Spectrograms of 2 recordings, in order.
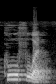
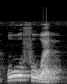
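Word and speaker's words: كُفُوًا: ya namanya mad shilah kesalahan yang sering terjadi juga ketika mengucapkan huruf Kaf ya di sini ya yang benar Insyaallah kufuwan termasuk huruf yang tipis maka dibacanya kufuwan kufuwan bukan puffan bukan ufuwan tapi kufuwan selanjutnya hukum tajwid ketika ada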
